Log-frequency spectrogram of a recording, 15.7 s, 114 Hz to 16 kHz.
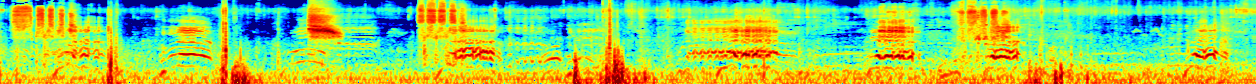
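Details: Bishi goat herd of 60 with 30 kids near the coast north of Al Qunfudhah, Saudi Arabia; repeated tremulous bleats from many goats, with loud bursts of noise and human speech between calls.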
